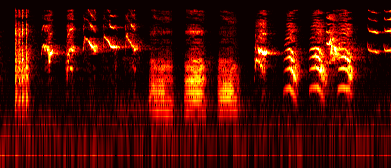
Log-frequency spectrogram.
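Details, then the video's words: Black-winged starling, white-eyed champion songbird, singing a morning tutor recording full of varied phrases: a string of whistled upslurred notes, then rough buzzy squawks and quick descending chirps, loud and lively. "Masteran Jalak Kebo Full Isian Tayang Setiap pagi - Jalak kebo Mata Putih Juara Kicau"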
